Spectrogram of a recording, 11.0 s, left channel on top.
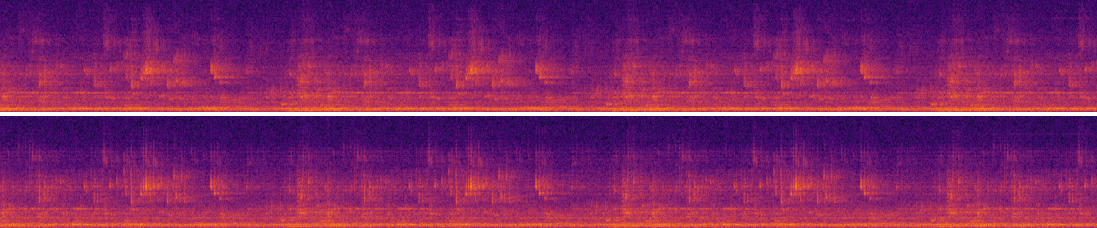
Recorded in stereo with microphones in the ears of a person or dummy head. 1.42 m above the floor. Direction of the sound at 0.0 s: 20° right (ahead or behind).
